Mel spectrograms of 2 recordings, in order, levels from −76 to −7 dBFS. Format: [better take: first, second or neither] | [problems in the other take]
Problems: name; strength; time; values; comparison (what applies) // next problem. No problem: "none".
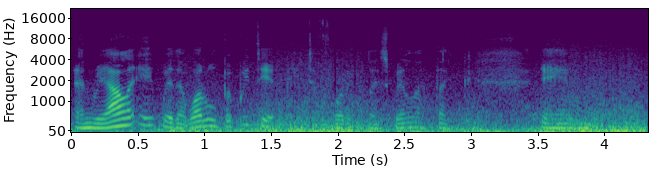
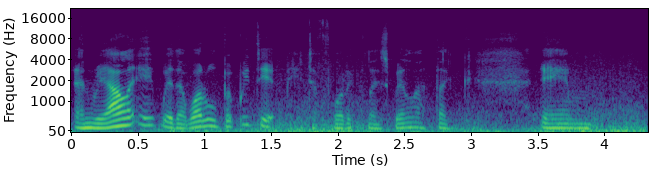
second | wind noise on the microphone; heavy; 10 dB below the speech; occasional gusts in the second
